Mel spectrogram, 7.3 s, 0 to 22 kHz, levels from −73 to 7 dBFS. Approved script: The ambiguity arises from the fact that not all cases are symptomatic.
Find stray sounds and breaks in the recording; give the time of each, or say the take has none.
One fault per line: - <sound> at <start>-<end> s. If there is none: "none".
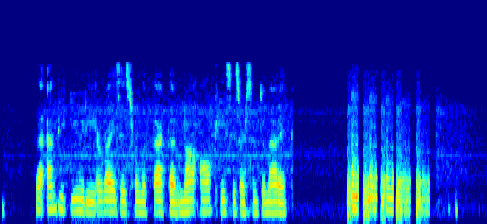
- laugh at 5.2-6.5 s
